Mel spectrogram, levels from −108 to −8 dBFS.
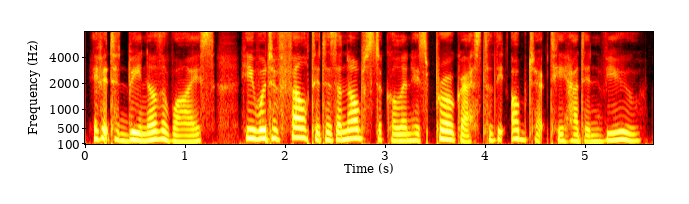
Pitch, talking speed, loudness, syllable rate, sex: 190 Hz, 245 wpm, -21 LUFS, 5.8 syllables/s, female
